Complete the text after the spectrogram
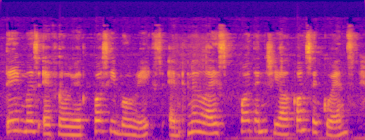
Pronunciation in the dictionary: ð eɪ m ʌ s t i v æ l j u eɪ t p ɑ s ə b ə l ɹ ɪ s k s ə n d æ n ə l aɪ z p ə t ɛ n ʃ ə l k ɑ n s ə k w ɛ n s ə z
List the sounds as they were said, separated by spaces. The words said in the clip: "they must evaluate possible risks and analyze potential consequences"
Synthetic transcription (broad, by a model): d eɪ m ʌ s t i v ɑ l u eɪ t p ɑ s ə b ə l w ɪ k s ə n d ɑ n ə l aɪ s p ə t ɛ n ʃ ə l k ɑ n s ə k w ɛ n s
